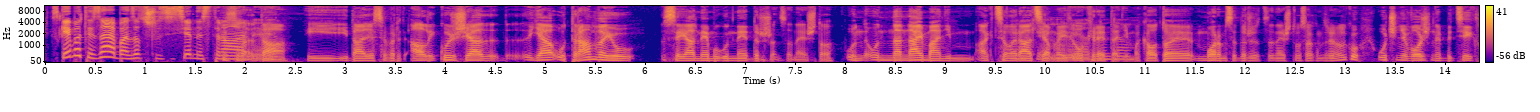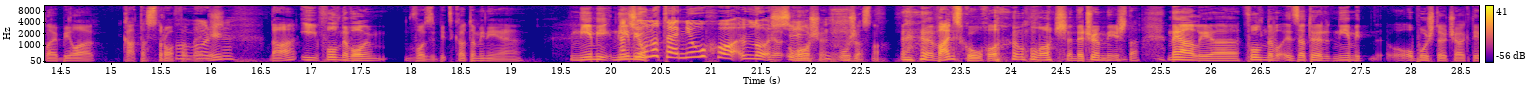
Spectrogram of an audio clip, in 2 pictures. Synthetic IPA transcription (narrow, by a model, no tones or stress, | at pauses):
sɡebot̪jezaebanzat̪oʃt̪osi̥sjed̪nest̪ɾaːn̰d̪a | iːd̪aʎe̞seʋr̩t̪i̥alikud͡ʒeʃjaːjaːʔut̪ɾanʋaju | sejaːne̞mo̞ɡuned̪r̩ʒat̪zanḛʃt̪o̞̰nanajmaɲima̰kt̪selˠeɾaːt̪sijamaiokɾeːt̪aɲimakaot̪o̞jemo̞ːɾamsed̪ɾr̩ʒat̪zane̞ʃt̪ousʋakomt̪ɾe̞nuːt̪̚kuut͡ʃeɲeʋo̞ʒinebit̪siklˠejebiːlˠa | kat̪ast̪ɾo̞fanid̪aifulˠneʋo̞lim | ʋo̞zibi̥kaot̪ominije | nijeminijemiunut̪aɾɲeuxoloʃlˠoʃḛuʒasno̰ʋaɲskouxolˠo̞ʃene̞t͡ʃujemniʃt̪anealiəfulˠnezat̪ojeɾnije̞miopuʃt̪ajut͡ɕiakt̪i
